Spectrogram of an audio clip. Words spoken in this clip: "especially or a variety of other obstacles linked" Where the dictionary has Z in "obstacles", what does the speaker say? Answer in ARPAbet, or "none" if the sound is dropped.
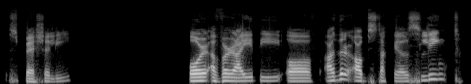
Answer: S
